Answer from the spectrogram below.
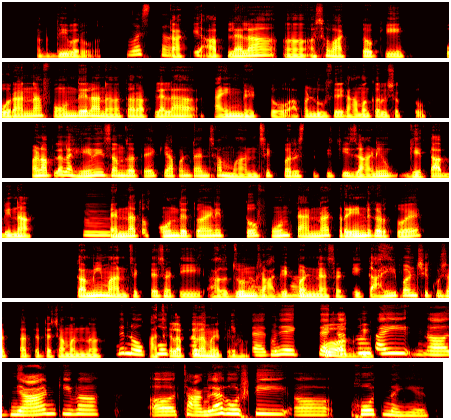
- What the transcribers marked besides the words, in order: tapping; other background noise
- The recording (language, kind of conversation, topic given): Marathi, podcast, मुलांच्या पडद्यावरच्या वेळेचं नियमन तुम्ही कसं कराल?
